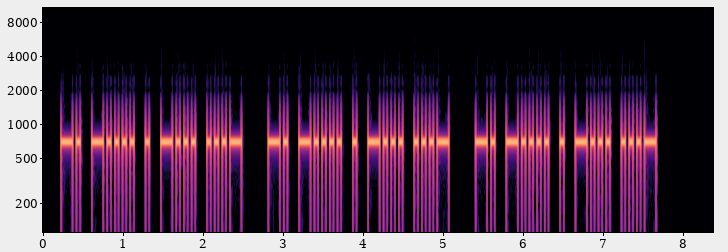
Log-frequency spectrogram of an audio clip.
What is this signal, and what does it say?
Morse code, heard as a keyed tone, about 25 wpm, 700 Hz. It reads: N6EBV N6EBV N6EBV
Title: USA Call Signs Repeated 3x 25wpm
